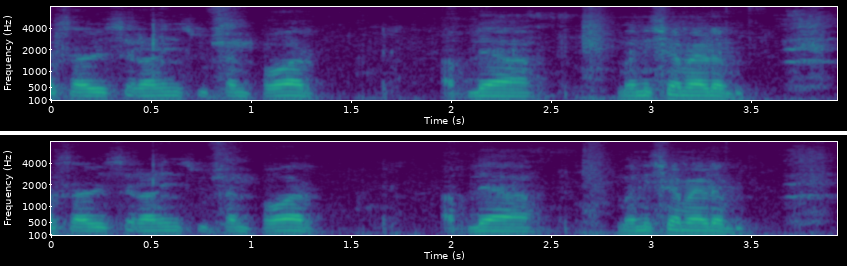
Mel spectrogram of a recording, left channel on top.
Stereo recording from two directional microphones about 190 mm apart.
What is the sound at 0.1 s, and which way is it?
Speech, centre (ahead or behind).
